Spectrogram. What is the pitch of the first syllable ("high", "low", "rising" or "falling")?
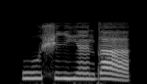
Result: high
